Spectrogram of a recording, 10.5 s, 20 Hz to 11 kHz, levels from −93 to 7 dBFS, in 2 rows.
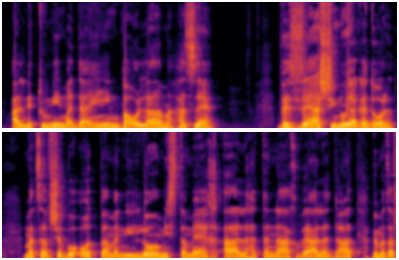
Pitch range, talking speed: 160-215 Hz, 115 wpm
